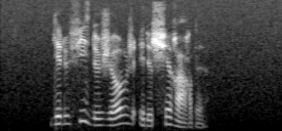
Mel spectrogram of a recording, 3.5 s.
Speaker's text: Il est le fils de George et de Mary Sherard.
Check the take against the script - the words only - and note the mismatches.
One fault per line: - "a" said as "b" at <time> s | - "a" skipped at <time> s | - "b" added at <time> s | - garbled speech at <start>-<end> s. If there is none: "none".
- "Mary" skipped at 1.9 s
